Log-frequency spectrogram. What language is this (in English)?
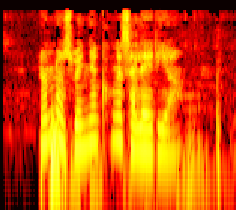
Galician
